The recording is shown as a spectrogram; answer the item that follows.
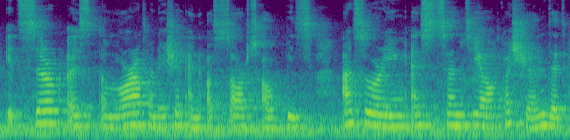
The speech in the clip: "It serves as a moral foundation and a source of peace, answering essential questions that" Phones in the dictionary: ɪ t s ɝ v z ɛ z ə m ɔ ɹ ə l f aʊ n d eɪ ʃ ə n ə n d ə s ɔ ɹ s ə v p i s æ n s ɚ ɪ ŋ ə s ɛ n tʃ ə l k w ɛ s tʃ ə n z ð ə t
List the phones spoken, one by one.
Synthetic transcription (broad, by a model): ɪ t s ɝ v ɛ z ə m ɔ ɹ ə l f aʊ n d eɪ ʃ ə n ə n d ə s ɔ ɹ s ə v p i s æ n s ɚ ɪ ŋ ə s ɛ n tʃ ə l k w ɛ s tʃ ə n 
